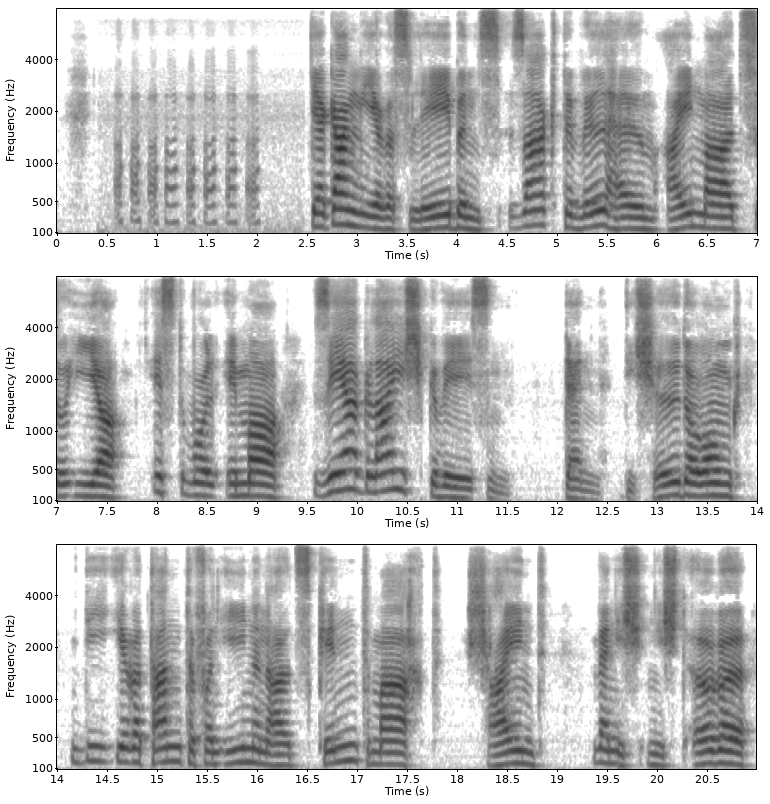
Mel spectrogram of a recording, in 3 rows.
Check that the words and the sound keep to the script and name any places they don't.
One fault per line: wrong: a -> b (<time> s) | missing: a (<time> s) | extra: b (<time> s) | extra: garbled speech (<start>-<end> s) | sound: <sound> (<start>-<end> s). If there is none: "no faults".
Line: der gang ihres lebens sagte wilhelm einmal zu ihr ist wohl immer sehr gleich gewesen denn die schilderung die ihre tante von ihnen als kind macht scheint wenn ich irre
sound: laugh (0.6-2.1 s)
extra: nicht (19.9 s)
